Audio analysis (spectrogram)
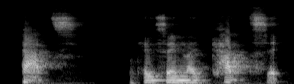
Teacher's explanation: It's a little bit basically like T and a long S. Okay, but it sound quite similar like in English the T S hats. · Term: T set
